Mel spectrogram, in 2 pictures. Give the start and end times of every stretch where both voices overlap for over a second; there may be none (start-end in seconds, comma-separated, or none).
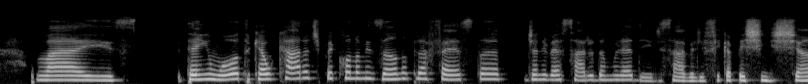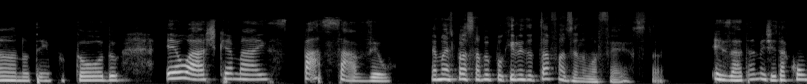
none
